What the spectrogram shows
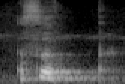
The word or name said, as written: zet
